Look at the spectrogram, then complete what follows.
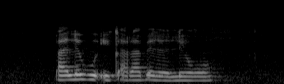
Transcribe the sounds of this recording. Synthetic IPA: b̥alɪbʊʔɪkʼaɾabɛlɔlɪɣʊ

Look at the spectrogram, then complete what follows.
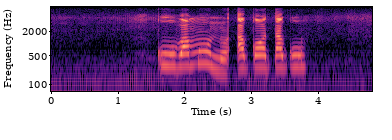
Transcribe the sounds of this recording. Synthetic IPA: kuβamun̤uakɔtaku

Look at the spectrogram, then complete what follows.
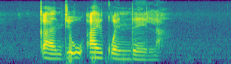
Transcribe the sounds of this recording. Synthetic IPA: kʼantʼiuʔajikʼwɛndʱɛːla

